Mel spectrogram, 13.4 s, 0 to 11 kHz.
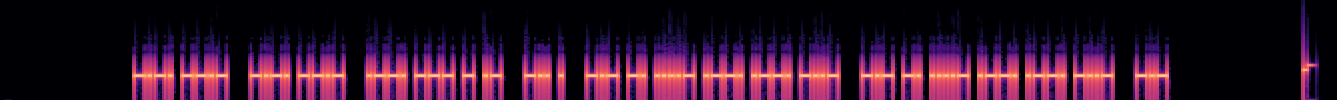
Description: Morse code, heard as a keyed tone, about 34 wpm, 700 Hz. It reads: CQ CQ POTA DE KN4PPX KN4PPX K
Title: Common QSO Phrases Encore 35wpm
